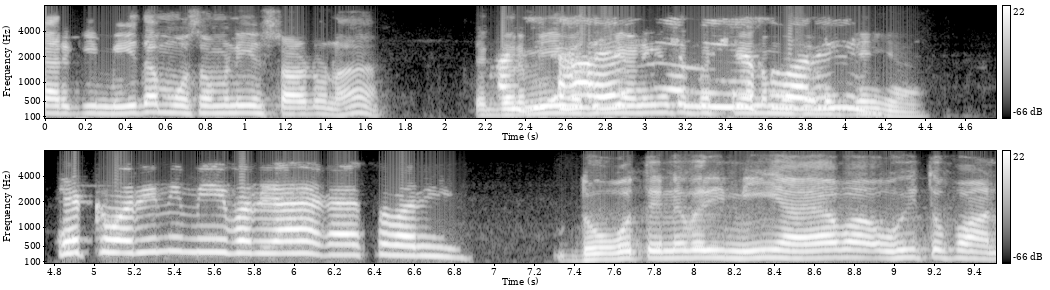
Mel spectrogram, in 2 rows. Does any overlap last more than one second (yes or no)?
yes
